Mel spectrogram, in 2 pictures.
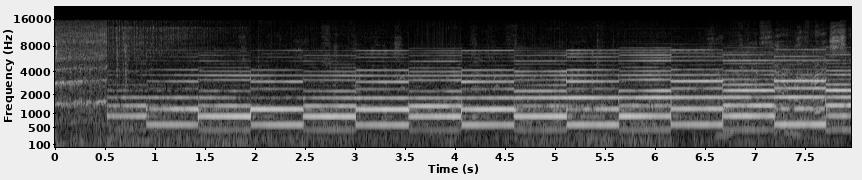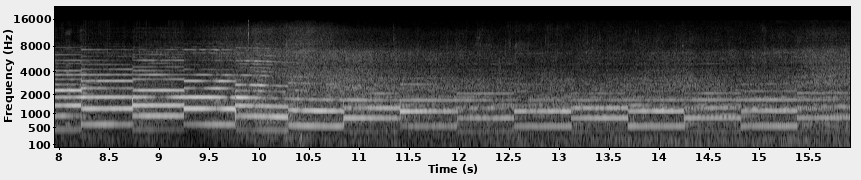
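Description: Car engines hum and tyres roll on the road.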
